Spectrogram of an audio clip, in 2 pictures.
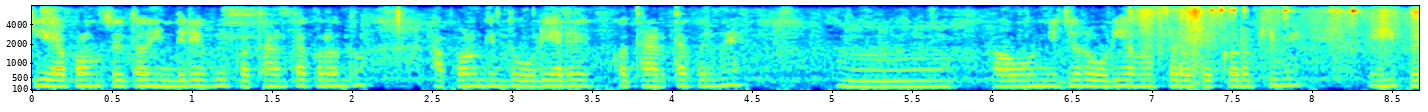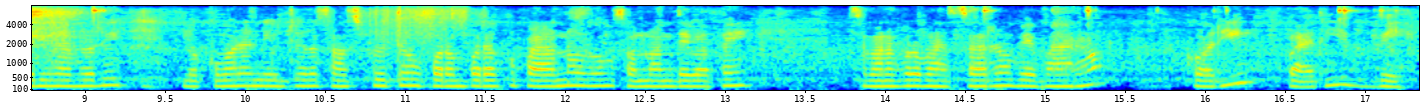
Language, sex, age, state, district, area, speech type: Odia, female, 30-45, Odisha, Sundergarh, urban, spontaneous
